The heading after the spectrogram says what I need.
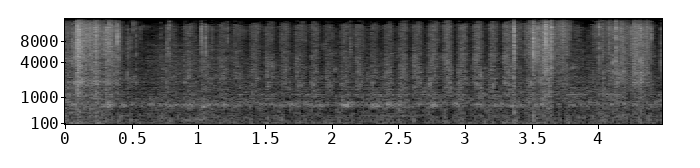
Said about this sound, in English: Kind of rubbing it around where the tear marks are, and just to kind of bring it all together here.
